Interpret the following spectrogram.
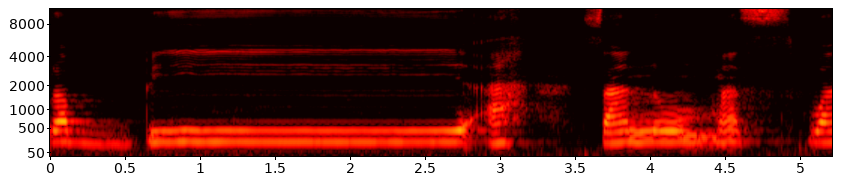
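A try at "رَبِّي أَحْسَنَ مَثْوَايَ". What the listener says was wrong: Ya, yang benar ahsana ya Ibu ya, bukan ahsanu ya. Ahsana maswai. Nanti ketika sudah i, maka i-nya nggak usah dipanjangkan. Jadi nggak usah ahsana maswai, nggak. Cukup ahsana maswai. I-nya sudah tidak usah dipanjangkan lagi.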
